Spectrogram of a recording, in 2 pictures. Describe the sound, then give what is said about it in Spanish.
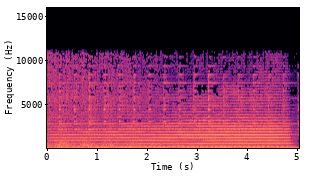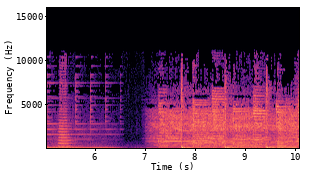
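A train locomotive sounds a long, loud, steady horn over running noise. The sound fades out into a moment of near silence, then rhythmic clacking and clattering of the moving train resumes. “Seguimos montados en esta locomotora”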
